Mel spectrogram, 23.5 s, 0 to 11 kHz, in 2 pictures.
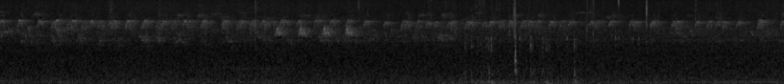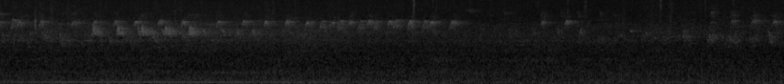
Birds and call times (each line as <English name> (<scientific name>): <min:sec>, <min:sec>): Gray Apalis (Apalis cinerea): 0:04.9, 0:10.2, 0:13.8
